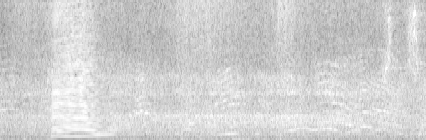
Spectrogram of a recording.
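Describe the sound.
A truck in a parade gives one loud, short toot of its horn of about half a second, followed by busy outdoor street noise with a murmur of voices in the background.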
